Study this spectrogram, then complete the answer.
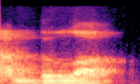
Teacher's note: kita membaca kata Abdullah dengan membaca lamnya tebal.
